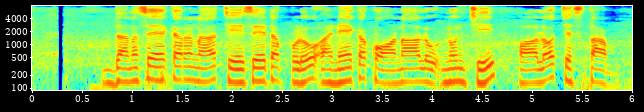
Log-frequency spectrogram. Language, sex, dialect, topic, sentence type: Telugu, male, Utterandhra, banking, statement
